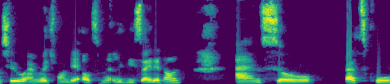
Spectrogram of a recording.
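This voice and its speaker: A woman with a Barbadian accent speaks at a very deep, low pitch with ordinary pitch variation. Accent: Barbadian (Bajan) English. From Barbados. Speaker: YouTuber, how-to and lifestyle vlogger. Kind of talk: casual vlog tutorial. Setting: sitting talking to a camera. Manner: chatty, animated.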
